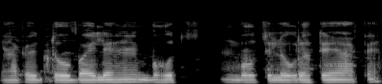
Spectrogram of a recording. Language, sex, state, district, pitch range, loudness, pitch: Hindi, male, Bihar, Supaul, 105-110 Hz, -24 LUFS, 105 Hz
